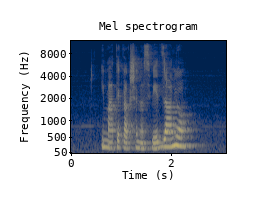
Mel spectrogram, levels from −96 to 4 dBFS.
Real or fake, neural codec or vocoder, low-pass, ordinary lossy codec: real; none; 10.8 kHz; none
